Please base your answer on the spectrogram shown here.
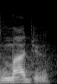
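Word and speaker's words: Nmadu: The N is silent, so it's Madu.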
